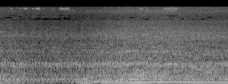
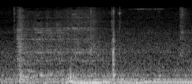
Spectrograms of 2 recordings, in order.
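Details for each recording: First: Toyota Vitz engine that vibrates when shifted into drive or reverse: low uneven hum rising as load comes on; misfire traced to oil leaking into and filling the spark plug well. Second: Toyota Vitz petrol engine after replacing the number 3 ignition coil (Taiwan replacement) and cleaning: catches on first crank and settles into a quiet, even idle with no misfire or shake; the earlier vibration is gone.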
